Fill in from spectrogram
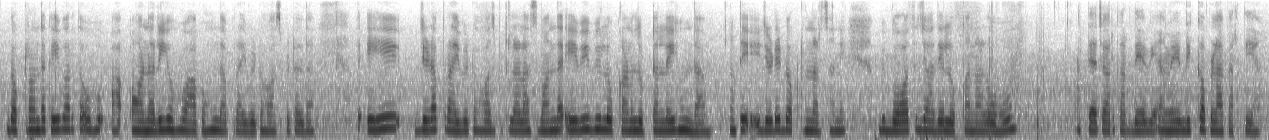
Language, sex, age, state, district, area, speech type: Punjabi, female, 18-30, Punjab, Bathinda, rural, spontaneous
